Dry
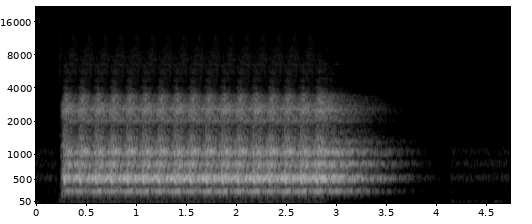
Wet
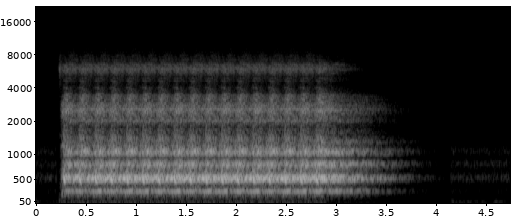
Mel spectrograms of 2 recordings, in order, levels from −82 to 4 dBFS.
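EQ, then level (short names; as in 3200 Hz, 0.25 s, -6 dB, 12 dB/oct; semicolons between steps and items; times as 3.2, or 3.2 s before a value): notch 940 Hz, Q 8.5; dynamic EQ 3400 Hz, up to -4 dB, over -44 dBFS, Q 0.79; synth low-pass 6000 Hz, resonance Q 10; 0.0 dB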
